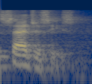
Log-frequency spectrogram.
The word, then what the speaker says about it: Sadducee: Now, when I was teaching what passed for religion at Mount St. Joe, my first year, just to be snarky, I would pronounce it the Italian way, so the Pharisees and the Sadducees. And so the kids started picking that up, and they were like, oh, so the Sadducees would say this, or the Sadducees. And it was funny, and then I realized, my God, they're going into the next grade, and they're going to still be saying this. So I'm like, no, it's pronounced Sadducee, Sadducee. I was only joking.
